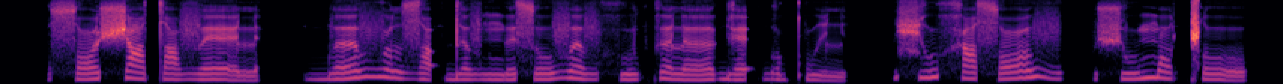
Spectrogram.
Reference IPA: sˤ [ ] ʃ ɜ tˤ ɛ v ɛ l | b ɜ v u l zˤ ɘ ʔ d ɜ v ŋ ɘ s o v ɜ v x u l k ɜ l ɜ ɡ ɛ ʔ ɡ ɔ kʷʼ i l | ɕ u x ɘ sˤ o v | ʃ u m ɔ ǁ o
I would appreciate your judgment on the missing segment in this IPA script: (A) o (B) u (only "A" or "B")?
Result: A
